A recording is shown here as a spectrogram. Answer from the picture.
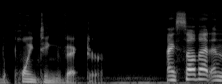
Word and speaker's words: Poynting: The critics pointed to something called the pointing vector. I saw that in the source material. It sounds like a pointing finger, but it's spelled Poynting.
